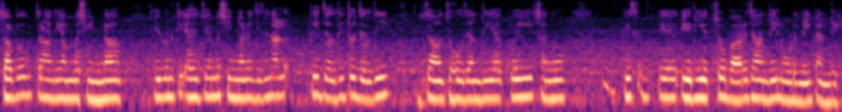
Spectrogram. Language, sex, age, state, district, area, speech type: Punjabi, female, 30-45, Punjab, Mansa, rural, spontaneous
